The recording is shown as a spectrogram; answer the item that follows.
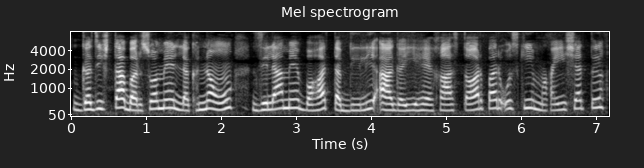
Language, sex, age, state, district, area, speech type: Urdu, female, 30-45, Uttar Pradesh, Lucknow, urban, spontaneous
